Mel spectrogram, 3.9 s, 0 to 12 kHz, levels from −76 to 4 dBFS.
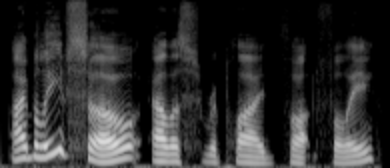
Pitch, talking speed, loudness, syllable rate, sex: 170 Hz, 90 wpm, -17 LUFS, 3.8 syllables/s, male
